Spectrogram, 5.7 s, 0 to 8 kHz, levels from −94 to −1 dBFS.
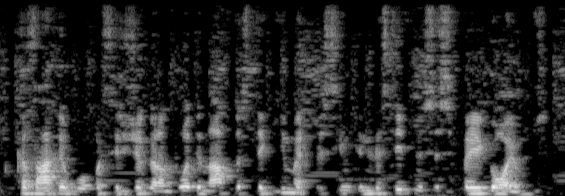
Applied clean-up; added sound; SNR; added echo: classical method Wiener filter.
